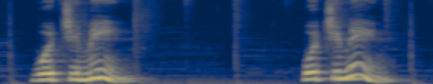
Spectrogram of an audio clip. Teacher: mean is the most important word here in this question, so it's stressed. We hear it really clearly. But all of the others reduce down.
